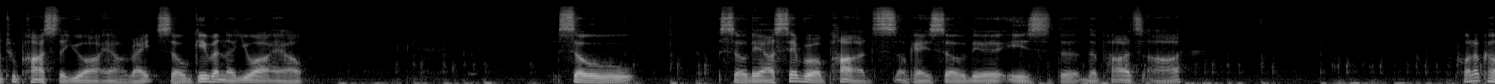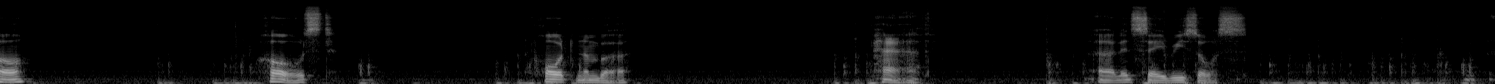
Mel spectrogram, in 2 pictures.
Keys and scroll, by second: 1.7 d, 1.8 d, 3.1-7.4 typing, 9.9-12.8 typing, 14.5 Home, 14.7 Return, 16.5 u, 18.5 Return, 20.6 Return, 24.0 Return, 25.4 Home, 25.6-27.3 typing, 29.3 Home, 29.5 Return.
